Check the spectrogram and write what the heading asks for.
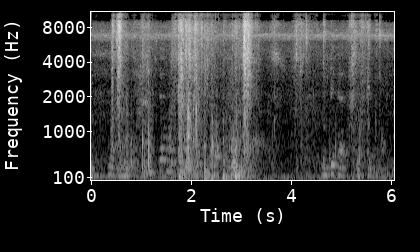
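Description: Footsteps crunching and knocking over plaster and wood debris on a littered floor: a run of irregular clicks and knocks in the first half, with faint low voices.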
